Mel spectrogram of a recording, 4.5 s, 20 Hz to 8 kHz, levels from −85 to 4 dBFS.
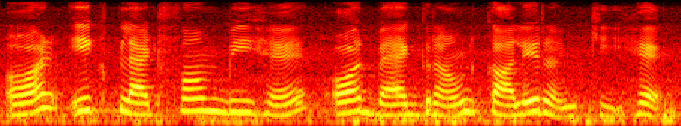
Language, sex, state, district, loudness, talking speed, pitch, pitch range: Hindi, female, Punjab, Kapurthala, -16 LUFS, 145 wpm, 245 Hz, 215-260 Hz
